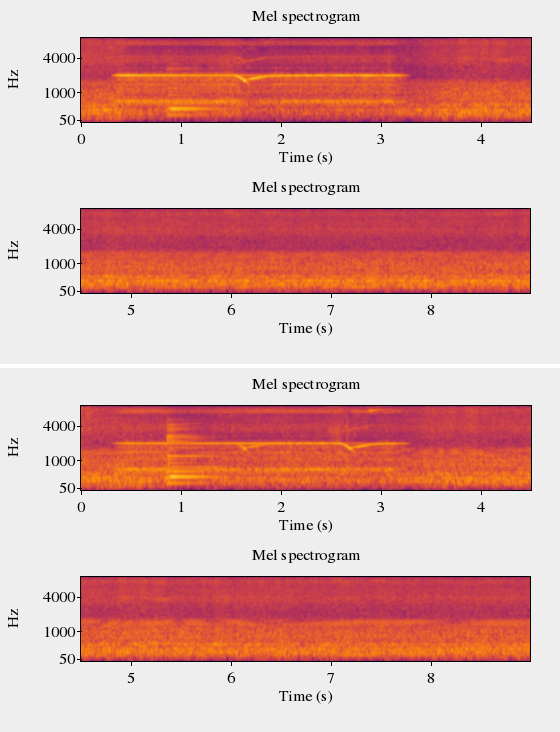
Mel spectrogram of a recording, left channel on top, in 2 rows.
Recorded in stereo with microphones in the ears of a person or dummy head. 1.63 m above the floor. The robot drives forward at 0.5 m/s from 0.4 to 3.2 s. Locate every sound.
0.9 s a piano: 35° right (ahead or behind)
